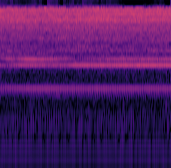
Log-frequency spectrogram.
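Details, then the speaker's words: Single-door refrigerator after PCB control board repair: steady unbroken compressor hum with faint constant high tone; compressor now running smoothly and evenly. "তো ইনশাল্লাহ compressor run হয়ে গেছে, এখানে আপনারা শুনতে পাচ্ছেন আমি প্রেশার দিচ্ছি।"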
